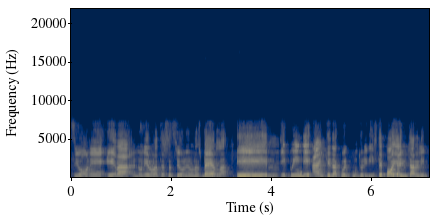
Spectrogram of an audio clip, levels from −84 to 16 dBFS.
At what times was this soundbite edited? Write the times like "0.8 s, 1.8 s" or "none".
3.2 s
